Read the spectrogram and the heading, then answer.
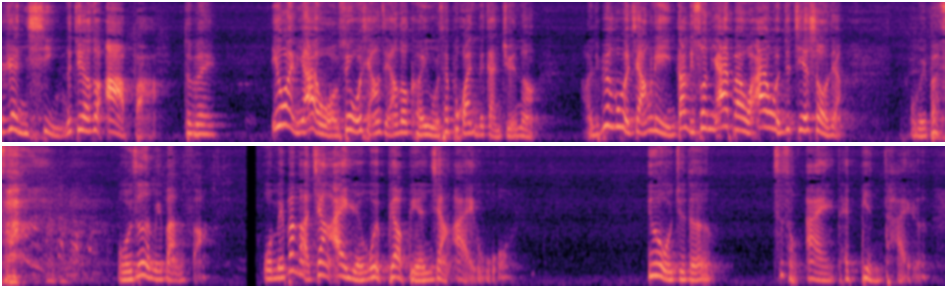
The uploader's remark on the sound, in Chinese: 本集內容取自天下文化主辦的《自成一派》新書分享會現場錄音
